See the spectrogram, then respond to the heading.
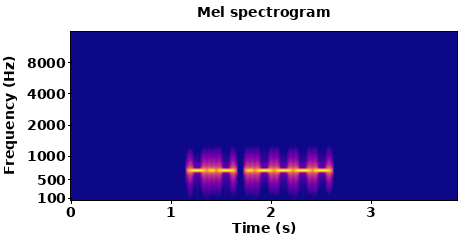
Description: Morse code, heard as a keyed tone, about 25 wpm, 700 Hz. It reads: K1
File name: Two Letter-Number Combinations - 25wpm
